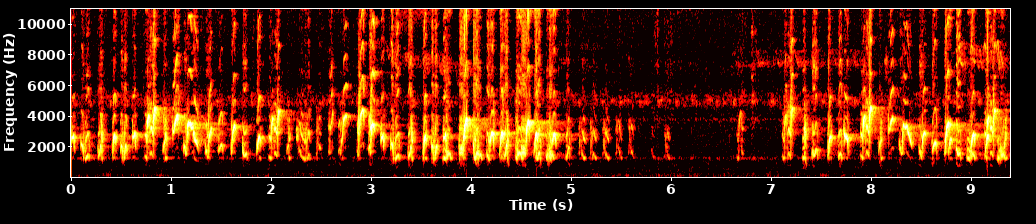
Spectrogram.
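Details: Striated bulbuls, wild birds, argue fiercely, giving fast, dense bursts of bright chattering notes, several a second, then a brief pause before the chatter resumes.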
